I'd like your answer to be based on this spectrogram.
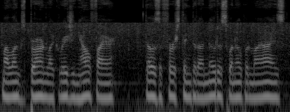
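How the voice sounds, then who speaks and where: In a scripted horror audio drama, a man plays an injured survivor narrating his own story with somber, descriptive storytelling and casual profanity. His mid-range, darkish voice is natural, monotone and a little fast, captured on a rough recording with slight background noise.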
